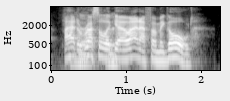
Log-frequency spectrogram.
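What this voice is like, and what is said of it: Bad fake Australian accent. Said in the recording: “pretty bad Australian accent”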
